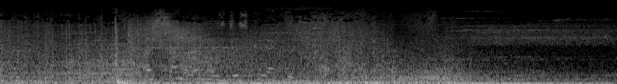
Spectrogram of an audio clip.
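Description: A large game structure explodes with a deep rumble.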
